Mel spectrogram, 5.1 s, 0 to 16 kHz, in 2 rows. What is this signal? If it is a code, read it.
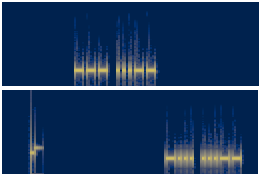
Morse code, heard as a keyed tone, about 40 wpm, 700 Hz. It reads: O3 B3
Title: Single-Letter Single-Number 40wpm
